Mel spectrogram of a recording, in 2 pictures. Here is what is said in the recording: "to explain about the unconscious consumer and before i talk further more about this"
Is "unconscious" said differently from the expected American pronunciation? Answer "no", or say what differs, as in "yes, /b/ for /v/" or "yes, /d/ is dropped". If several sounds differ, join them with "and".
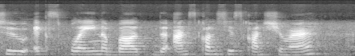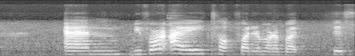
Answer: yes, /s/ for /ʃ/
